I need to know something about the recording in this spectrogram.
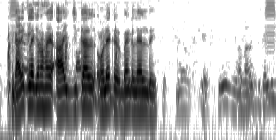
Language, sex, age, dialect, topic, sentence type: Bengali, male, 18-24, Jharkhandi, banking, statement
